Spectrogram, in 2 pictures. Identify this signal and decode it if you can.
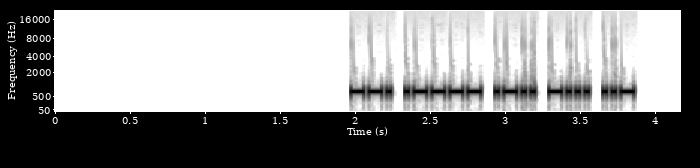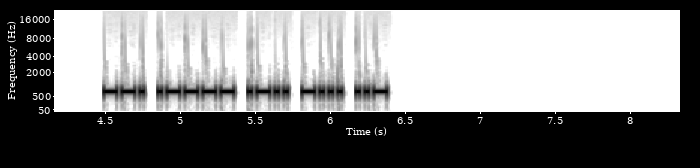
Morse code, heard as a keyed tone, about 40 wpm, 700 Hz. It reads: G1LBU G1LBU
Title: DXCC-100 Call Signs - 5 Characters - Repeated 2x - 40wpm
